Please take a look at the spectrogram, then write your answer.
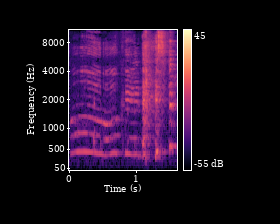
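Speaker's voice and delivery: mock, very high, choked-back laugh. Retelling relatives greeting a new in-law: imitating someone stifling laughter. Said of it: "they're trying so hard not to laugh".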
